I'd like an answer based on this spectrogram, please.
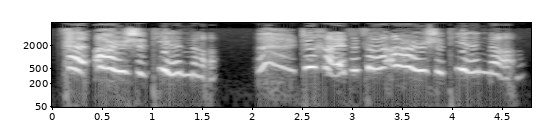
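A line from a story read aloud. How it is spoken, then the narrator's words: Woman bursting into tears. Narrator (Chinese): 女人哇的一声哭起来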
